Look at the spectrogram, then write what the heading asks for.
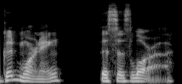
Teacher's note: my voice has this little like vocal fry in it almost every time I say, "This is Laura." So I say in the start of Before Breakfast, like, "Good morning, this is Laura." And my voice almost always has this tight little break in Laura.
